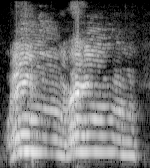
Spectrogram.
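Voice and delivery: high mock drill ringing; playful drill sound effect; drill noise.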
